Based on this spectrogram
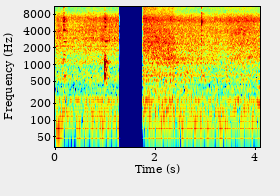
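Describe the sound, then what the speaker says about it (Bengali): Chicken sautés and is stirred in a pan with cumin and coriander powder, a steady close frying hiss with faint scraping ticks, broken by a brief silent gap before resuming, no voices. "মাংসটা ভালো করে একটু কষে নেব।"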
